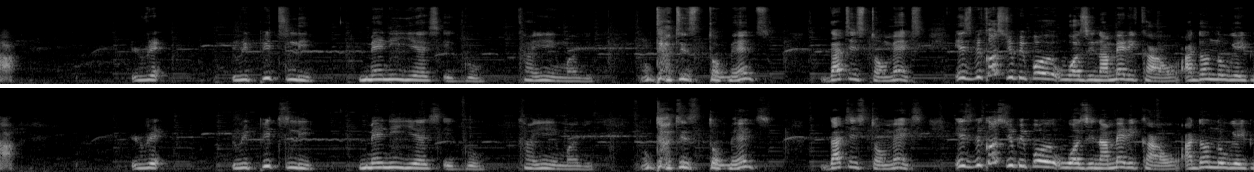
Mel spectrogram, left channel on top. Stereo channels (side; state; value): both; normal; correlation 0.51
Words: repeatedly many years ago. Can you imagine? That is torment. That is torment. It's because you people was in America, or I don't know where you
